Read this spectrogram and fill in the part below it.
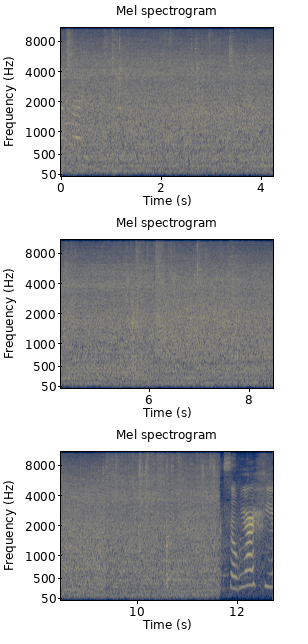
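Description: A bus engine rumbles steadily while riding.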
